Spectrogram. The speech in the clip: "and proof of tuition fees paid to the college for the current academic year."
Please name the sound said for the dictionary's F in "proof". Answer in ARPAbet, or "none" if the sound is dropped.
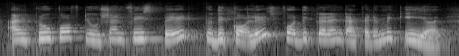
P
